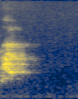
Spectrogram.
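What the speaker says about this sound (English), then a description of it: "I don't know why my dogs are barking all night" A single short bark from one of the dogs outside at night sounds faint and distant, then fades into quiet.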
